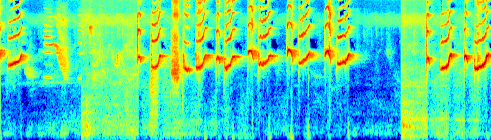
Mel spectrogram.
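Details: Flavescent bulbul (cucak cungko) song variations used as a master recording for training magpie-robins: bright upslurred whistled notes with harmonic overtones, delivered in quick repeated bursts, a short silent gap, then more notes over faint low rumble.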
